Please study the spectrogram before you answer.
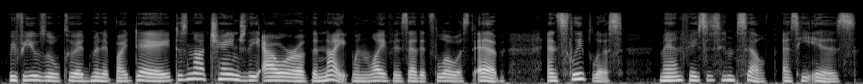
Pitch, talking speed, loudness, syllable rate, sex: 175 Hz, 200 wpm, -17 LUFS, 5.0 syllables/s, female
